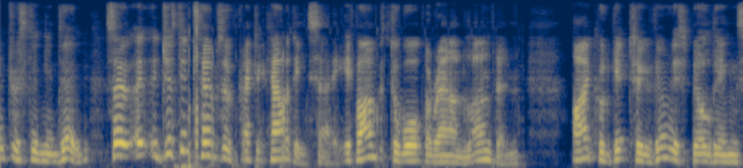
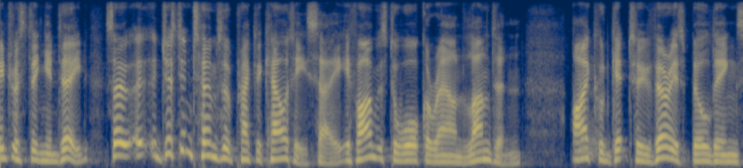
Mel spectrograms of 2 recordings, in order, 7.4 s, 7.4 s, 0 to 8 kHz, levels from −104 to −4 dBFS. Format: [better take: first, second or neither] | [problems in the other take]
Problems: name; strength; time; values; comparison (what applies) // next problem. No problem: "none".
second | noise reduction (neural mask model DeepFilterNet 3)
